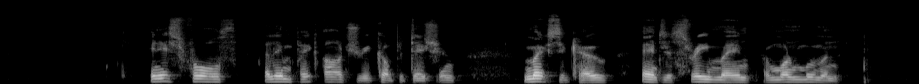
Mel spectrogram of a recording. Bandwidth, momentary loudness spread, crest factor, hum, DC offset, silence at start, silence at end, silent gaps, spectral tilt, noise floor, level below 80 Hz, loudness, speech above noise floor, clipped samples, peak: 10.5 kHz; 12 LU; 22 dB; none; under 0.1%; 1.5 s; 0.85 s; none; -6 dB/octave; -78 dBFS; -70 dBFS; -26 LUFS; 54 dB; under 0.1%; -4 dBFS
